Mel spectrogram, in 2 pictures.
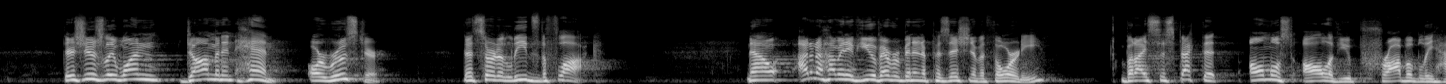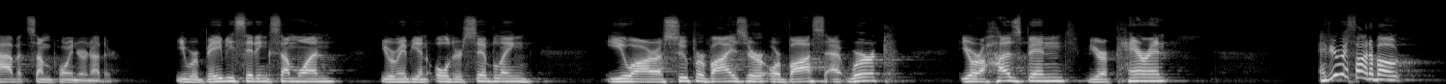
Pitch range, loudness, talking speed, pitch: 135-195 Hz, -15 LUFS, 150 wpm, 160 Hz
